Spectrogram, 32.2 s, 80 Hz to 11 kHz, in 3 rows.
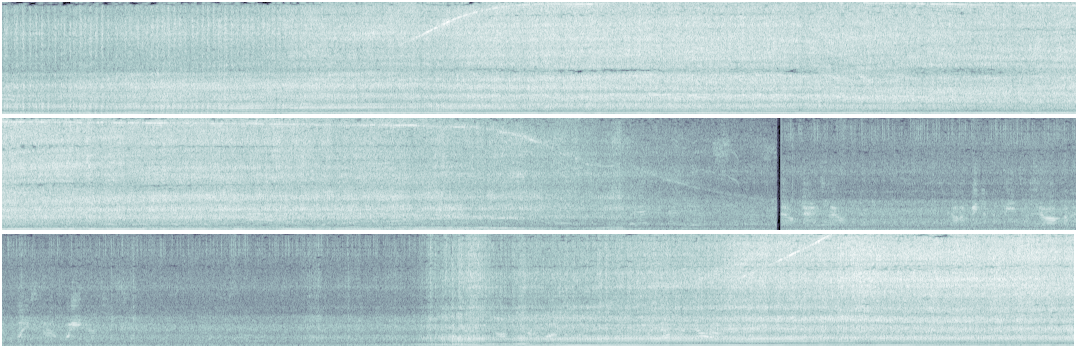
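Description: Diesel pickup trucks in a 3.0 diesel truck-pulling class. A Dodge Ram runs flat out at a steady high engine pitch for about sixteen seconds while dragging the sled, then its revs fall away as it lifts off at the end of the pull. After a quieter stretch, the next diesel pickup revs up sharply near the end and holds at high revs as it starts its pull.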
